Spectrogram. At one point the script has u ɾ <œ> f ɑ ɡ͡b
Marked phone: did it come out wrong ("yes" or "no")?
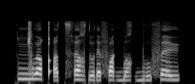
yes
